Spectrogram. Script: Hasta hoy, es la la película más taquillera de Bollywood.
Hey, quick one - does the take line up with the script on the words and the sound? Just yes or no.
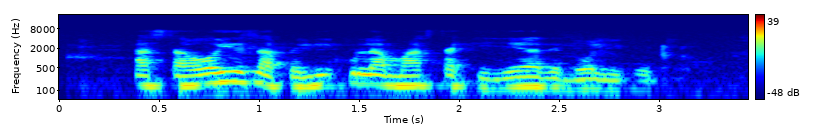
no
